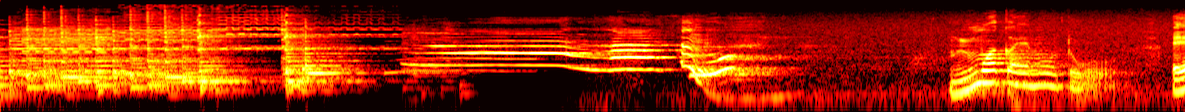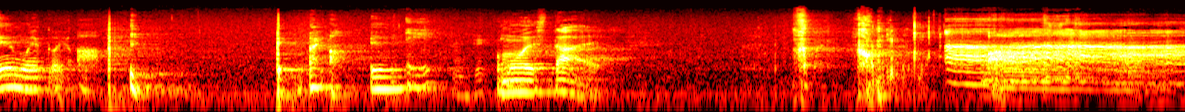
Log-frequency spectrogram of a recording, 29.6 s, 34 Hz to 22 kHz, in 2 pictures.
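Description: An experimental piece from 2009 by a composer from Wales, lasting 75 minutes, opens with long, sliding howl-like tones reminiscent of wolves, then shifts into choppy, voice-like vocal fragments and bursts, loud throughout.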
